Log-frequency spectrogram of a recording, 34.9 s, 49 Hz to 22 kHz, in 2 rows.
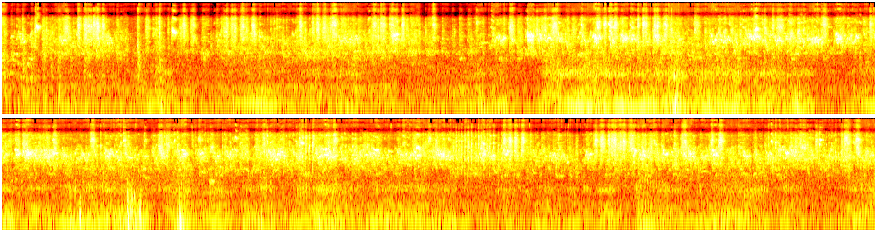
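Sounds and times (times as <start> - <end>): budgerigars chattering and chirping: 0.0 - 34.9
low thumps: 18.8 - 21.4.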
